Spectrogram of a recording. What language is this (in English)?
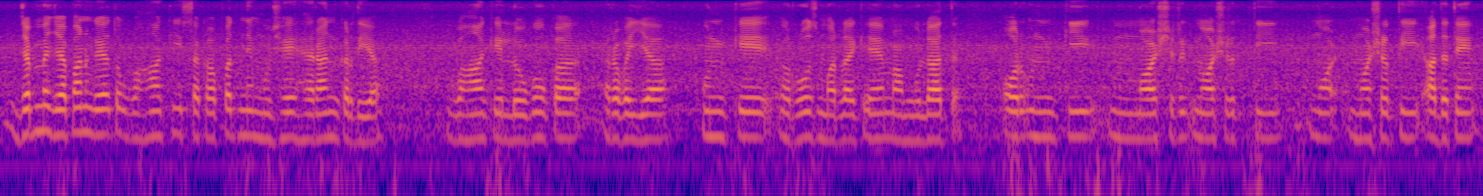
Urdu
